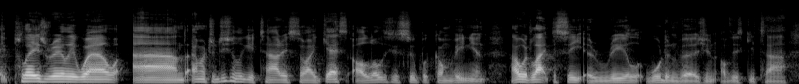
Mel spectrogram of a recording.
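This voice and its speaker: This man talks with a British accent at a fairly quick pace. The recording is very clean, with a silent background. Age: 40s. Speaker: guitar demo YouTuber. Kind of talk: product demo. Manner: casual.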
